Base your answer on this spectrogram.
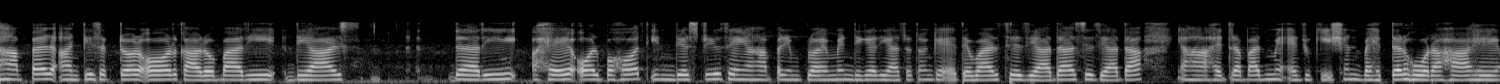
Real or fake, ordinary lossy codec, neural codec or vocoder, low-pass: real; none; none; 7.2 kHz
